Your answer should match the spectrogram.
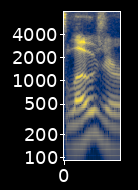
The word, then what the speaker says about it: Loser: answer and it'd be you know is Mr loser there we always knew if a Salesman was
